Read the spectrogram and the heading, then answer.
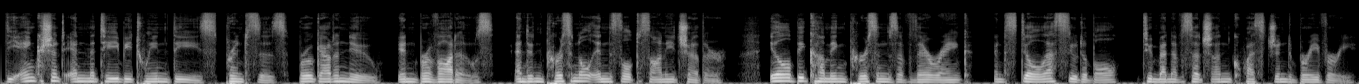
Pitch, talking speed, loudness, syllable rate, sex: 115 Hz, 150 wpm, -18 LUFS, 4.7 syllables/s, male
